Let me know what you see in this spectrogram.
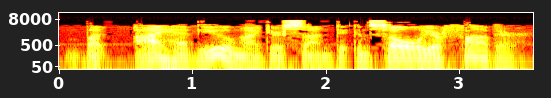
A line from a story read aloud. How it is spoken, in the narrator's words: said I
